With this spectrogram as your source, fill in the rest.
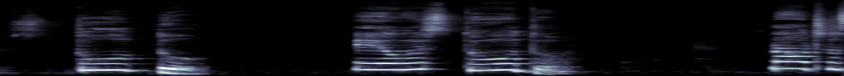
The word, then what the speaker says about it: estudo: Eu estudo, which sounds like estudo.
